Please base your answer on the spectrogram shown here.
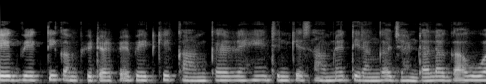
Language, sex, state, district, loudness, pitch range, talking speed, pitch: Hindi, female, Haryana, Charkhi Dadri, -21 LUFS, 185-195 Hz, 170 wpm, 190 Hz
